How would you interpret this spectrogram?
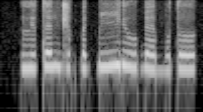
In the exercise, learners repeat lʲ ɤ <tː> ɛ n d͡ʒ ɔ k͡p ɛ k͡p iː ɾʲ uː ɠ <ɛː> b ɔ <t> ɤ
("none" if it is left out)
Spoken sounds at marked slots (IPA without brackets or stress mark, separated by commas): t, ɛː, t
